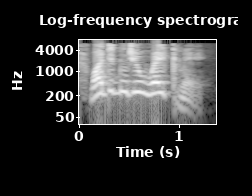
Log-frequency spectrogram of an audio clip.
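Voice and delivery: a hammed-up huffy retort; mock snarl. Quarrelling friend demanding why he was not woken, mock indignant. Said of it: "We snarled at one another".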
